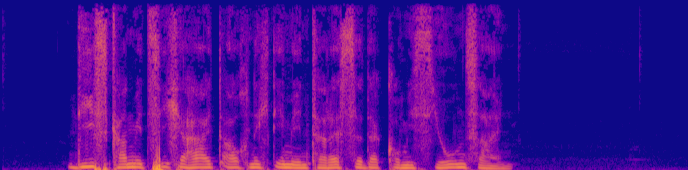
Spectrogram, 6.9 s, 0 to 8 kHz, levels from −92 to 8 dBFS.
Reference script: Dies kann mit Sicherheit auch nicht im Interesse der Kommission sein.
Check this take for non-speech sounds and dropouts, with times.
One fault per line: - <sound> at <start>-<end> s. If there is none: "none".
none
